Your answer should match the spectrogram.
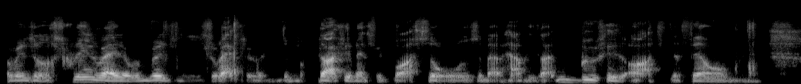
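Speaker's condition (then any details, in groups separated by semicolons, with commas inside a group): Tongue cancer surgery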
